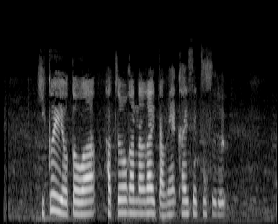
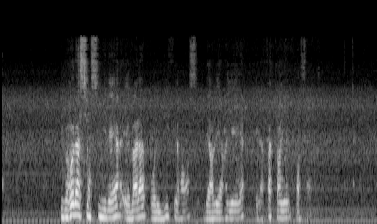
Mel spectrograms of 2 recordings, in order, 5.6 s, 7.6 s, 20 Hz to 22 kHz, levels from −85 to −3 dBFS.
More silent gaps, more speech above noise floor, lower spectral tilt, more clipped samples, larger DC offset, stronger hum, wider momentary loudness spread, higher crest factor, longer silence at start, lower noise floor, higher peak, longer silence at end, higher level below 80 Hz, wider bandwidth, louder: neither; first, 32 dB vs 25 dB; second, -5 dB/octave vs -6.5 dB/octave; neither; neither; neither; second, 14 LU vs 17 LU; about the same, 20 dB vs 18 dB; first, 0.8 s vs 0.05 s; first, -56 dBFS vs -45 dBFS; second, -6 dBFS vs -2 dBFS; second, 1.05 s vs 1.2 s; second, -76 dBFS vs -48 dBFS; second, 9 kHz vs 11.5 kHz; second, -23 LUFS vs -20 LUFS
